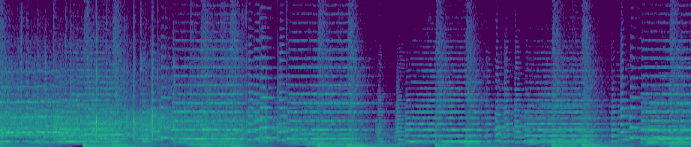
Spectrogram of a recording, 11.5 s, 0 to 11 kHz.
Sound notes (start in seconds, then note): 0.0 applause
